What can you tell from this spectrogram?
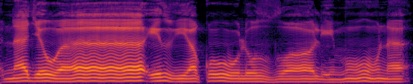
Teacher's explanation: جیم اینجا قلقله میخواد چون ساکنه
